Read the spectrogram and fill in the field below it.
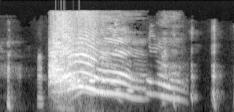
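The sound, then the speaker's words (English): A person imitates the Wilhelm scream as part of a Star Wars Foley bit: a single loud, strained cry lasting about a second that slides downward in pitch, framed by a few short vocal bursts before and after. “Throw a Wilhelm scream in there.”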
